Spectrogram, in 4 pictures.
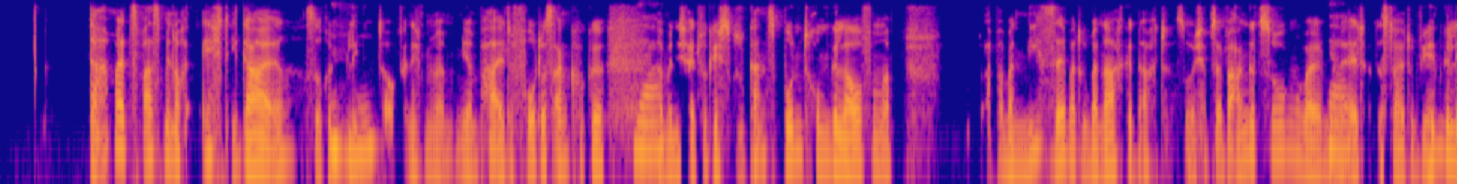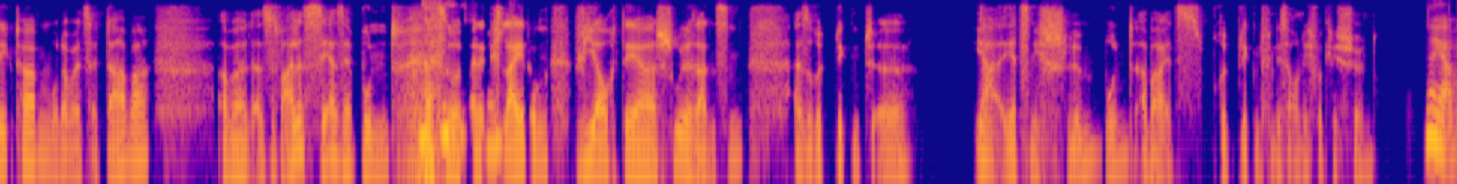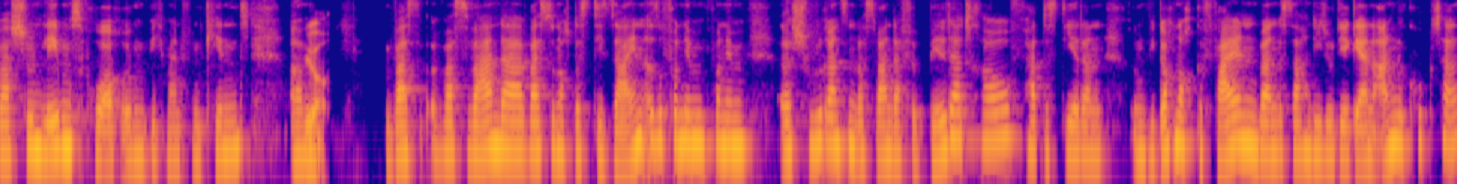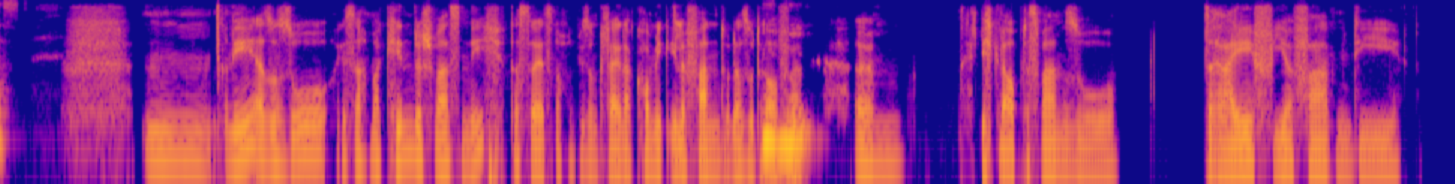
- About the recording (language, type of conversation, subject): German, podcast, Kannst du von deinem ersten Schultag erzählen?
- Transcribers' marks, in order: stressed: "nie"; giggle; chuckle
